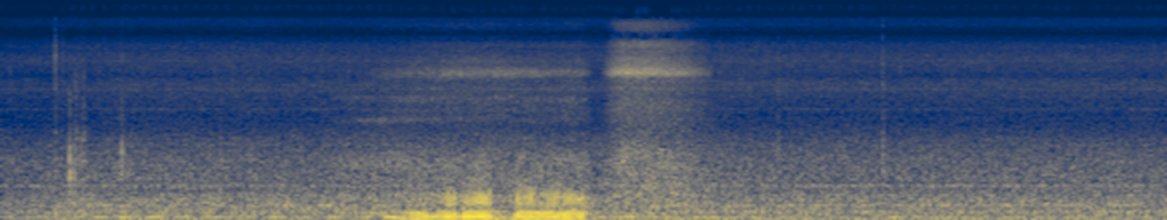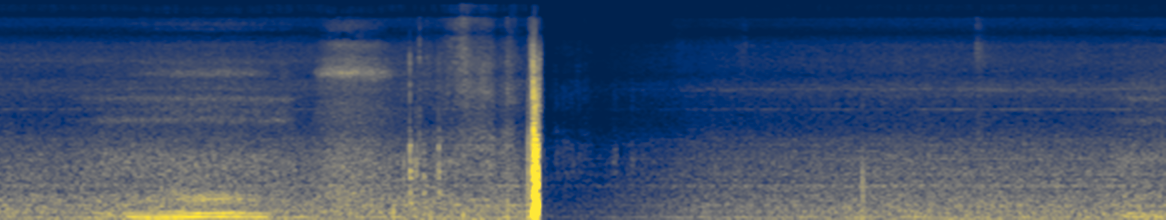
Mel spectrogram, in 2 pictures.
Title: Lazy Dog Does The Snoring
